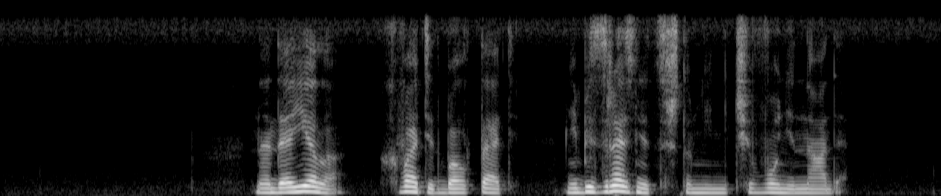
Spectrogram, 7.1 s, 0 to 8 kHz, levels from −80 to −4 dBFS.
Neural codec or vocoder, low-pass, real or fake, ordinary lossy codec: none; 7.2 kHz; real; none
